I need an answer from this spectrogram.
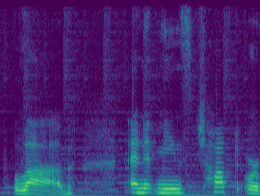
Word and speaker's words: larb: The common spelling of this dish is L A RB, but it is not pronounced larb.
